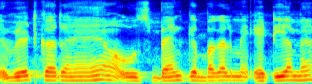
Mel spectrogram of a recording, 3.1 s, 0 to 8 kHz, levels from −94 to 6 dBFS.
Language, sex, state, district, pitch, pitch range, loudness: Hindi, male, Uttar Pradesh, Jalaun, 145 Hz, 135-150 Hz, -15 LUFS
